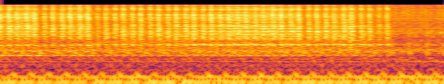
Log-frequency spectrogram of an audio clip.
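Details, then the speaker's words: Subaru WRX STI at idle: a rapid, even clatter about four per second with a ringing whine, sounding like engine knock. It was a failed timing belt tensioner; the noise stops once tension is applied, so the engine is fine. "you hear all that noise and then the second I put tension on it no more noise so I just want to say that when your car sounds like it's knocking"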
